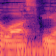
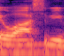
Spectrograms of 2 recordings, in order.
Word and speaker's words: wasabi: But then when you don't put the accent on the second syllable.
